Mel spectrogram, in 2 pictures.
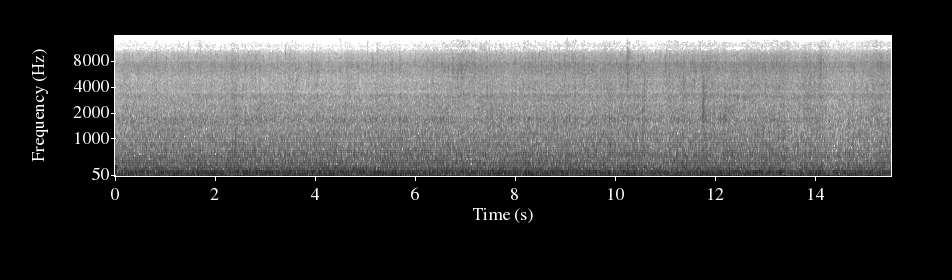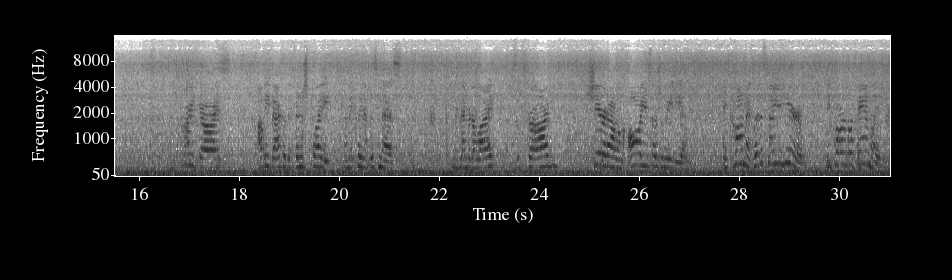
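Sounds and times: constant low hum: 0:00.0 - 0:31.0
hot oil sizzling in deep fryer: 0:00.0 - 0:31.0.

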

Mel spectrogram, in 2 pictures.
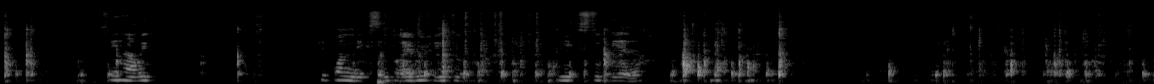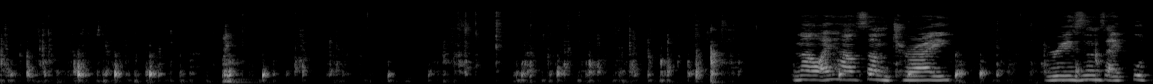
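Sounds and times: spoon scraping and knocking bowl: 0:00.0 - 0:01.3, 0:03.6 - 0:08.1, 0:08.7 - 0:22.7
spoon stirring batter in bowl: 0:00.0 - 0:23.0.

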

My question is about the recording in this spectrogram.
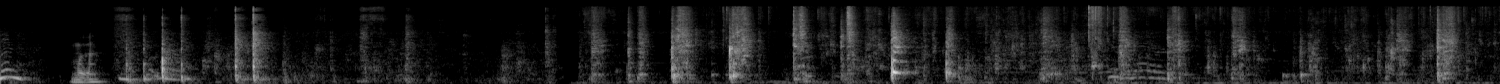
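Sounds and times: utensil scraping a pot: 0:05.7 - 0:15.0.

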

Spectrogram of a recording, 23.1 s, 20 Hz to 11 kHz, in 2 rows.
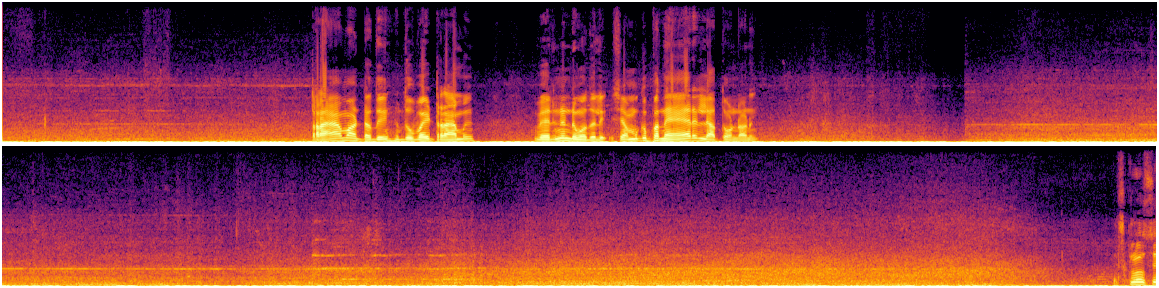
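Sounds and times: thin high whine: 0:00.0 - 0:06.9, 0:07.6 - 0:23.0
tram rumbling: 0:00.0 - 0:23.0
brief higher tone: 0:09.7 - 0:16.4.

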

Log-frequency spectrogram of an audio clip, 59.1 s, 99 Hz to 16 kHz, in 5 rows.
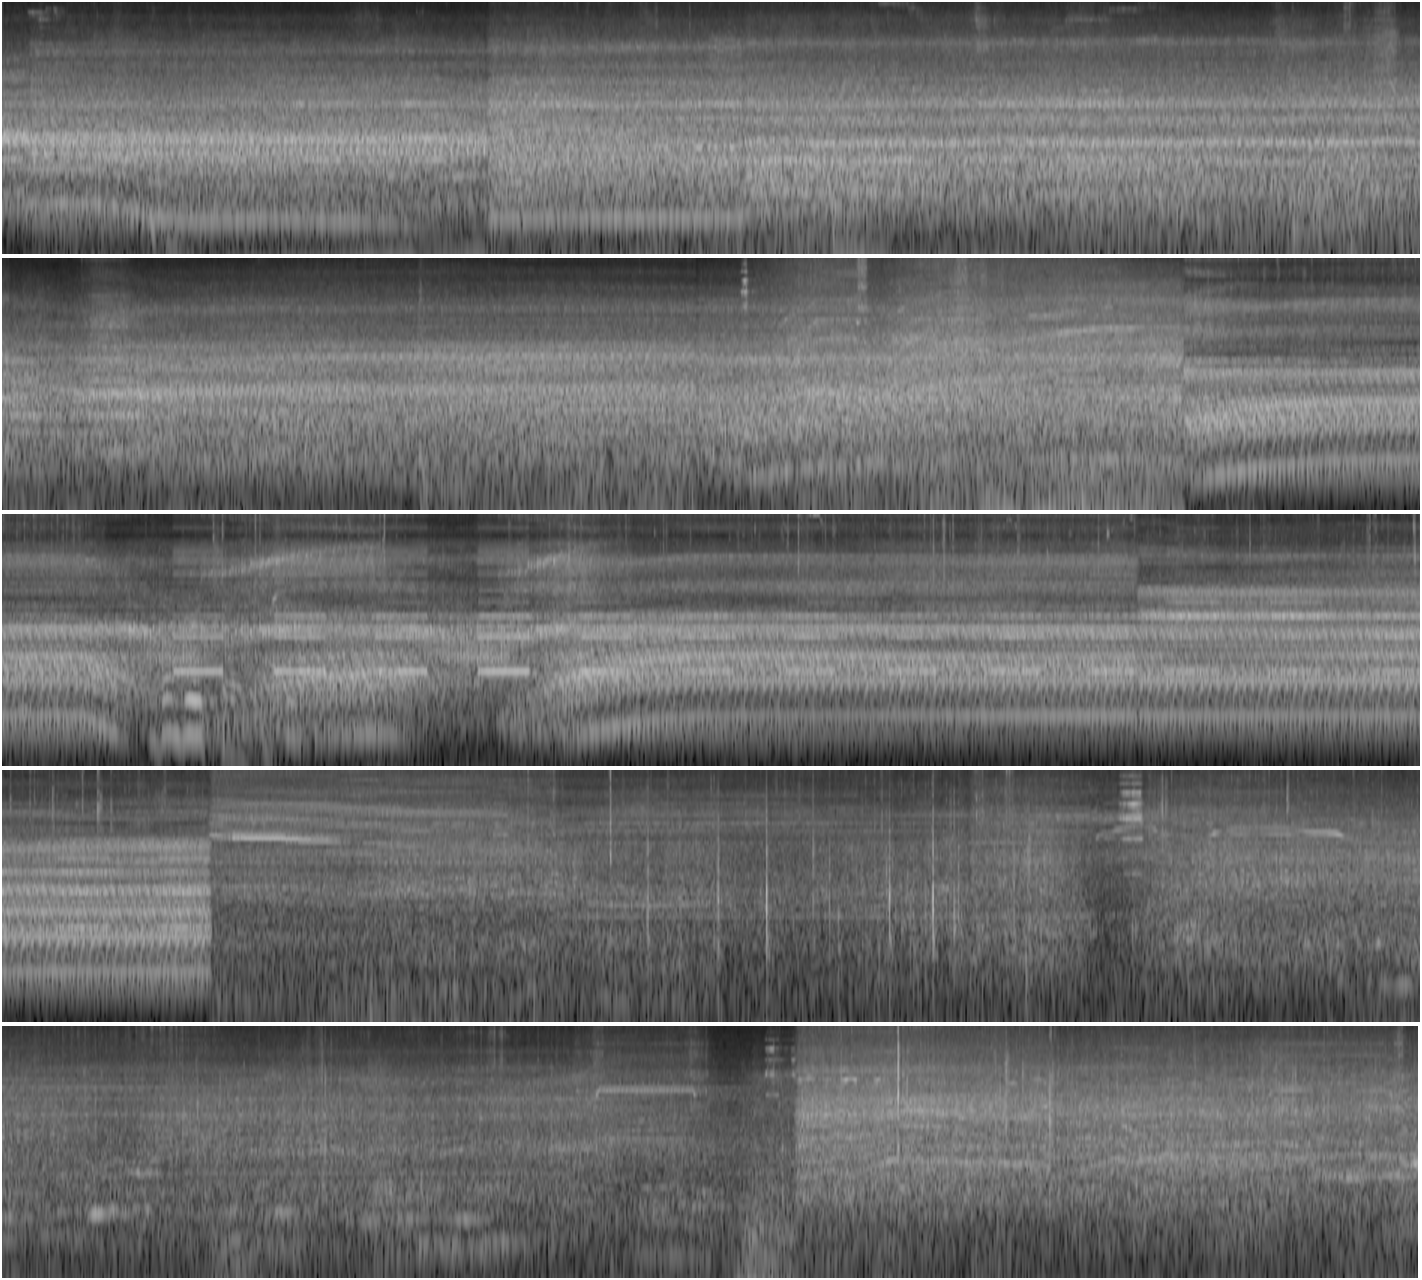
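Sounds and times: model dozer droning: 0:00.0 - 0:59.0
model tractor whirring: 0:00.0 - 0:59.0
scattered clicks: 0:29.7 - 0:33.1, 0:39.0 - 0:46.9.

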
